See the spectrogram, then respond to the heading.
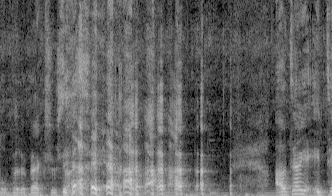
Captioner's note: laughter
